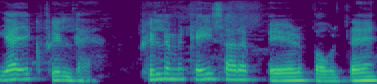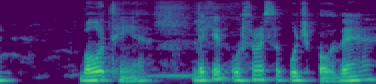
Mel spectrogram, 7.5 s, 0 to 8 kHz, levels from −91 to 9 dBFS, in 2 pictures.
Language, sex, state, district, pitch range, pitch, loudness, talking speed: Hindi, male, Bihar, Gaya, 135-165 Hz, 145 Hz, -22 LUFS, 150 wpm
